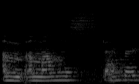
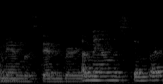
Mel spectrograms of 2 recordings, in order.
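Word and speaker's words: Amandla Stenberg: But when the movie came out, Amanda Steinberg, I feel like I always say her name wrong. Amanda Stenberg. Amanda.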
